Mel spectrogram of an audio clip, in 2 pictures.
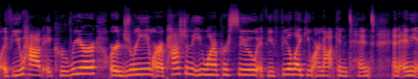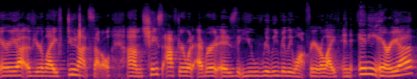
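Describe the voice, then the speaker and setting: A woman in her mid-twenties answering viewer questions in a casual vlog, upbeat and chatty, laughing often between her answers. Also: medium pitch. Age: 20s. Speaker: photographer and vlogger. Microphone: camera mic, filmed by a friend.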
